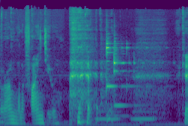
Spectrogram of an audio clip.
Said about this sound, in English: you might hear some messages in the background. Uh, that's somebody sending me some stuff when they are not supposed to. So sorry about that.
